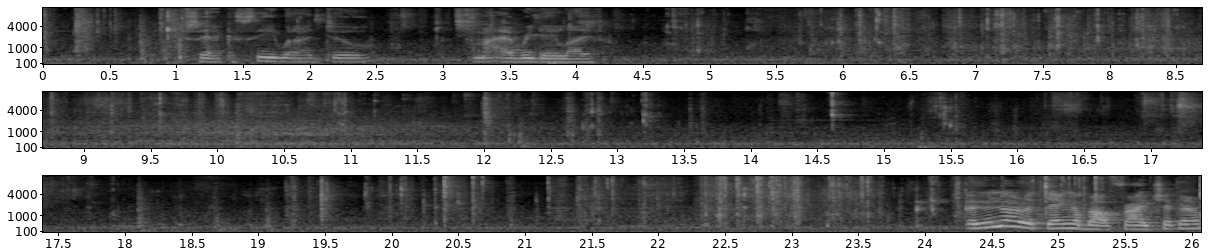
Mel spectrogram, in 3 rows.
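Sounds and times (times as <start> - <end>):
faint steady hum: 0.0 - 26.0
person chewing crunchy food: 4.3 - 24.3.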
